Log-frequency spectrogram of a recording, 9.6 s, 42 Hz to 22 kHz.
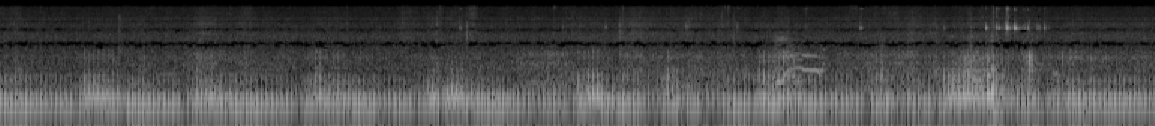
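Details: Siamese kitten aged 18 days, Bas-Saint-Laurent: continuous low, rumbling purr runs through the whole stretch, with a faint thin mew late on and a soft rustle.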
